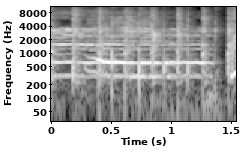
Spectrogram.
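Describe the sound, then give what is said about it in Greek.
Hosts clap on a Greek morning show, giving brisk, rhythmic hand claps in a quick series over sustained musical tones. “Ένα χειροκρότημα, ρε.”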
